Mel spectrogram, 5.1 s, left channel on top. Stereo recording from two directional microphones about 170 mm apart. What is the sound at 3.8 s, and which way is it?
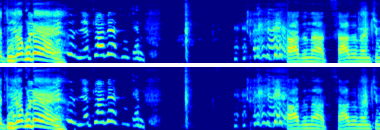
Speech, 5° right (ahead or behind).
